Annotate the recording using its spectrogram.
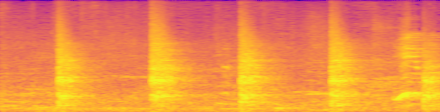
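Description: Loud, hard percussive knocks, four evenly spaced strikes about once a second, each with a brief ringing tail.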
